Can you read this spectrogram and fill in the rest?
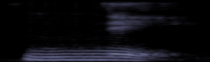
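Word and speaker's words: νι: Then comes the letter ni. Ni looks like the English V, but it's pronounced like the N in the word noon.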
